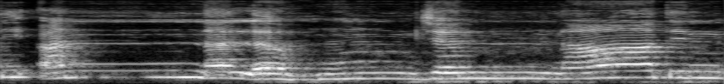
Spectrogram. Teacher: لہم جنات میں اظہار ہو رہا ہے، میم ساکن کے بعد با اور میم کے علاوہ جیم آ رہی ہے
